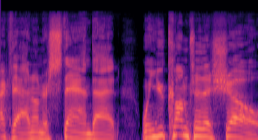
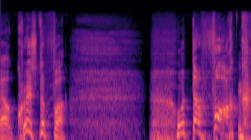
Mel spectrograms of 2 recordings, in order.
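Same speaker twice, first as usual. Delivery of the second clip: Tony Soprano impression; 9 semitones higher than usual. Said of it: "Tony Soprano-esque".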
